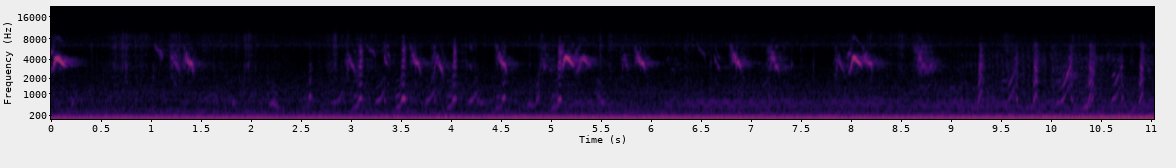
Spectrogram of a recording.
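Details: Backyard birds singing in Arizona: many short, bright chirps and quick downslurred notes from several birds overlap throughout, with a steady low hum underneath.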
